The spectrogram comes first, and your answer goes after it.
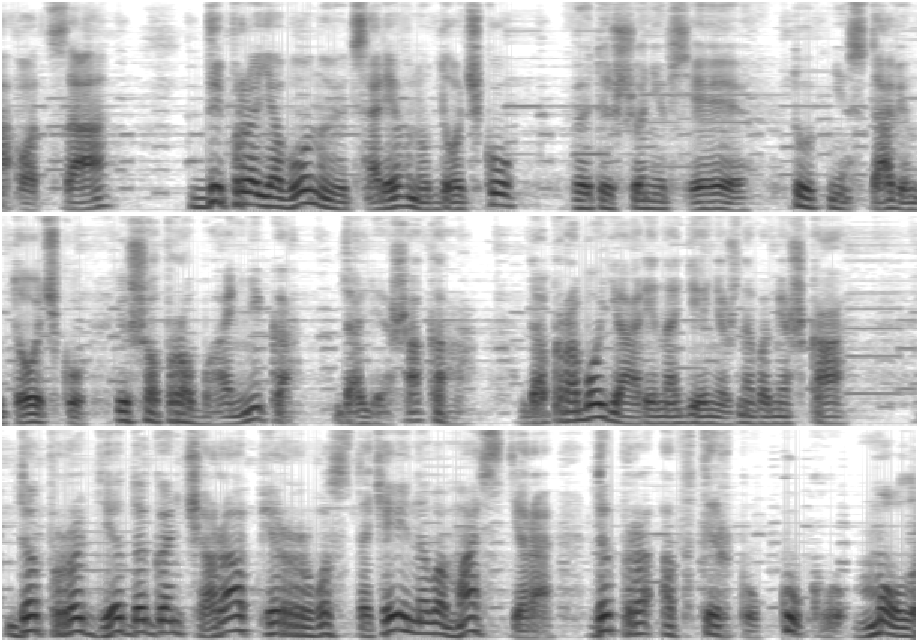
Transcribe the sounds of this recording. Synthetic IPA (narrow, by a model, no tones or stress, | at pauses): ot̪sa | d̪ɨprəjɐvonʊjʊt̪sɐɾʲɛvnʊd̪ot͡ɕkʊ | vɛt̪jɪɕːonʲɪfsʲe | t̪ut̪nʲɪst̪avʲɪmt̪ot͡ɕkʊɪʂoprɔbanʲːɪkə̰ | d̪ɐ̰lʲeʂɐka | d̪ɐprɐbɔjaɾʲɪnɐdʲenʲɪʐnəvəmʲɪʂka | d̪əprodʲed̪əɡɐnʲt͡ɕɐɾapʲɪrvɔst̪ɐtʲejnəvəmasʲtʲɪɾə̰ | d̪əprɐʔɐft̪ɨrkʊkuklˠʊ̰mɔlˠ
